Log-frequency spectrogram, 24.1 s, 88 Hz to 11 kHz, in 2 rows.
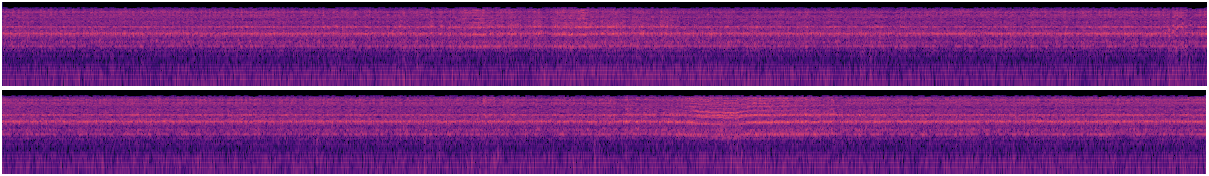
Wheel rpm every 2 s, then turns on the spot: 230, 230, 230, 230, 230, 230, 230, 240, 230, 230, 230, 230.
none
